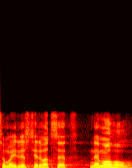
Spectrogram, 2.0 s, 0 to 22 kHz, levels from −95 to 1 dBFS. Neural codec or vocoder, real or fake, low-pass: codec, 16 kHz, 4 kbps, FunCodec, trained on Chinese and English, 50 frames a second; fake; 7.2 kHz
